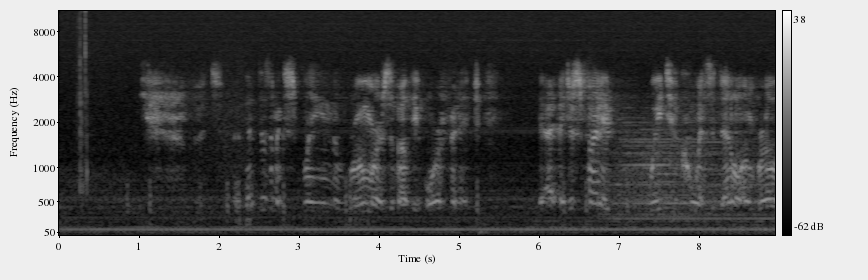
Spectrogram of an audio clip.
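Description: A young man speaks calmly over a radio.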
